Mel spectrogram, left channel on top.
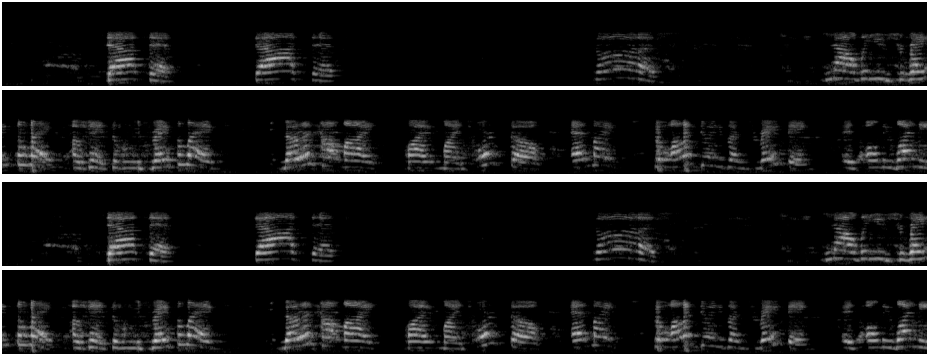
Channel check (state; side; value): normal; both; correlation 0.50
